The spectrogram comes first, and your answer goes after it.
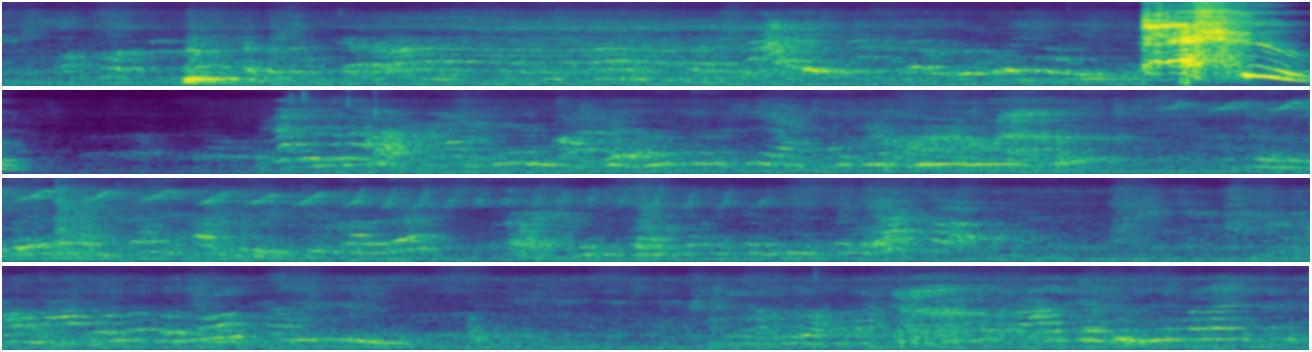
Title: Nose blowing and sneezing with the amount of snot collected(requested video)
